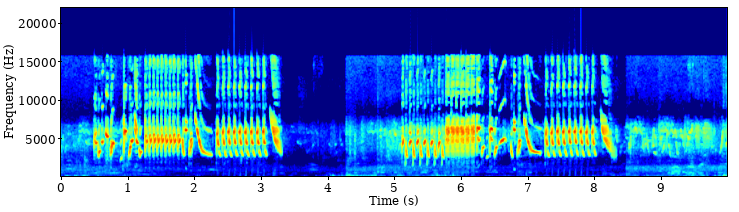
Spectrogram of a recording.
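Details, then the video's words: European goldfinch singing in two long bursts of twittering and buzzy trills, with faint low background rumbles between phrases and a softer murmur near the end. "لا يمكنك ان تسمع اقوى من غناء هذا الحسون"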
